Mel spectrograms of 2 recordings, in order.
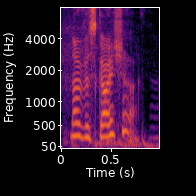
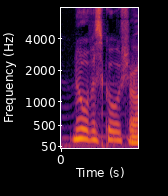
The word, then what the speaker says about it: Nova Scotia: Nova Scotia. Nova Scotia.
